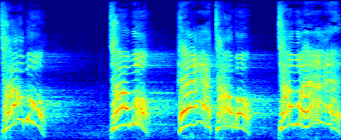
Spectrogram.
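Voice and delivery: very high, very slow, drawn-out loud screams. Retelling a young man in a hospital ward waking at night: imitating someone screaming.

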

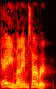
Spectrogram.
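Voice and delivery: put-on New York accent. Imitating a plant character introducing himself, New York accent. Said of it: "a New York kinda accent".

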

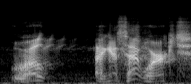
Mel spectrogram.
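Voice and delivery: sort of mechanical, robotic machine voice. Narrating a scene, voicing a machine that turns and speaks, in a mechanical voice. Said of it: "in sort of a mechanical voice".

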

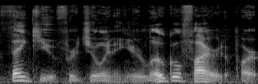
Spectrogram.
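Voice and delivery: terrible, bad commercial announcer voice. Joking about joining the fire department, in a commercial announcer voice. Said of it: "That's my commercial voice".

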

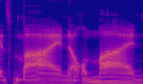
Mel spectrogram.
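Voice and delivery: very deep, slow, drawn-out, menacing sinister voice. Retelling how Scott gloats over a pot of gold, putting on a sinister voice. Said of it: "he speaks with this sinister voice".

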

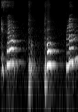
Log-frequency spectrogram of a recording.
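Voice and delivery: very high, put-on terrified stammering squeak. Retelling a scene where a character is confronted: imitating terrified Ali. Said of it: "Really terrified".

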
